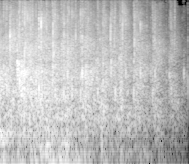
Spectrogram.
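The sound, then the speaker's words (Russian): Participants of a poetry meeting in the hall of a rehabilitation centre greet each other with applause, a dense, steady wash of many hands clapping that holds fairly loud throughout before easing off slightly toward the end. “Давайте поприветствуем друг друга аплодисментами.”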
